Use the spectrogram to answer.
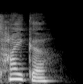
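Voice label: "tiger", British English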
